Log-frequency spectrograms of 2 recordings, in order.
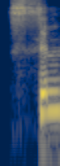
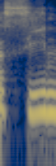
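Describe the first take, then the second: First: सिन cut short, vowel not stretched. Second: सीन with the vowel held long. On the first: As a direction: say सिन with a brief i. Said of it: "कि हम खींच रहे हैं ना". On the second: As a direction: stretch the ee in सीन. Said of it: "सी को खींच रहे हैं". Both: Shown as a demonstration.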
